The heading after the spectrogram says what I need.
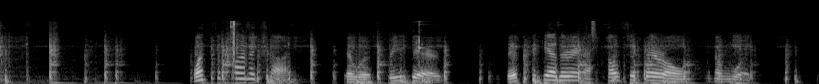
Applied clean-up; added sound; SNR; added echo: neural mask model RNNoise.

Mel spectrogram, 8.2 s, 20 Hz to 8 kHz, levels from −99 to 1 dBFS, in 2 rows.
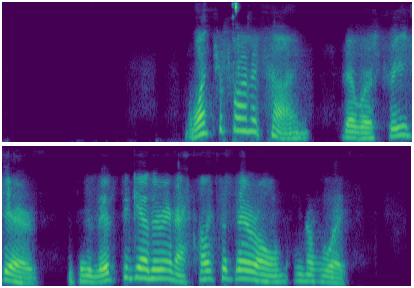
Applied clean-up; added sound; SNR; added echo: neural mask model Resemble Enhance denoiser.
